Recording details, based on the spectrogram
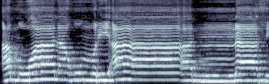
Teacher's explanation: اس حمزہ کو ہم نے نون مشدد کے ساتھ ملانا ہے اور نون پر غنہ کے ساتھ ادائیگی کرنی ہے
